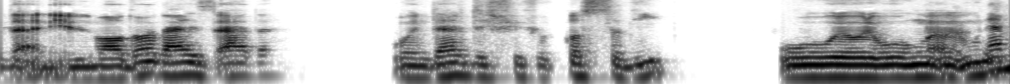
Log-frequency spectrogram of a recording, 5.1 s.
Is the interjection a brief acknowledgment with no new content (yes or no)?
yes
